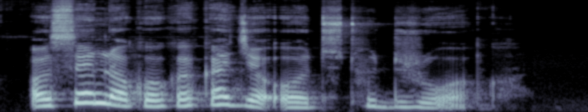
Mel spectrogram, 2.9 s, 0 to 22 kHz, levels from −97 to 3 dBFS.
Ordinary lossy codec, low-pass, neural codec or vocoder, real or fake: none; none; none; real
